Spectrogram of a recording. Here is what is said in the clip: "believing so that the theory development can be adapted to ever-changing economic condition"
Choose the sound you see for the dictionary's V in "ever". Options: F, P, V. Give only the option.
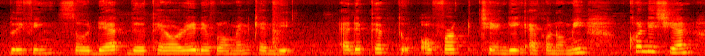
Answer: F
